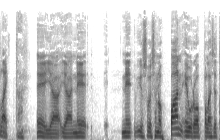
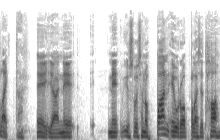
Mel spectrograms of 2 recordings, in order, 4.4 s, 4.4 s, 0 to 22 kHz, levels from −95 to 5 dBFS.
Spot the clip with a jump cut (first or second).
second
